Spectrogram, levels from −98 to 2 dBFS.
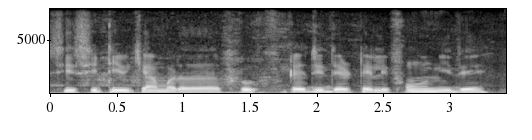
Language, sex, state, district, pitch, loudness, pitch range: Kannada, male, Karnataka, Bidar, 100 Hz, -13 LUFS, 100-110 Hz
